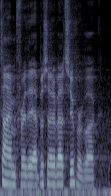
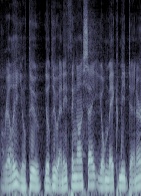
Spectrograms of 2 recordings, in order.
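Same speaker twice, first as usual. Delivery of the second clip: loud eager dad; 9 dB louder than usual. Retold or imitated. Dad voiced in retold scene.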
